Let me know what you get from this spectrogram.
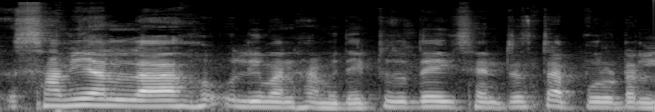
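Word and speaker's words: سمع الله لمن حمده: কারণ বাংলাদেশ থাকতে আমরা আগে বলতাম সামি আল্লাহ হুলিমান হামিদা বলতাম, হুলিমান। কিন্তু আমি পরে যখন পড়তে গেছি তখন দেখি সামি আল্লাহু লিমান হামিদা।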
